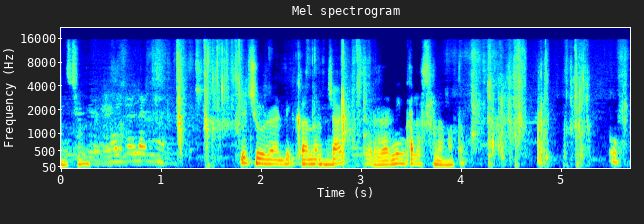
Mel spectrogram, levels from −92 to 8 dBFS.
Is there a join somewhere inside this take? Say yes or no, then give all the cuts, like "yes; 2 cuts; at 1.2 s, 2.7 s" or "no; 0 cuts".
yes; 1 cut; at 3.1 s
